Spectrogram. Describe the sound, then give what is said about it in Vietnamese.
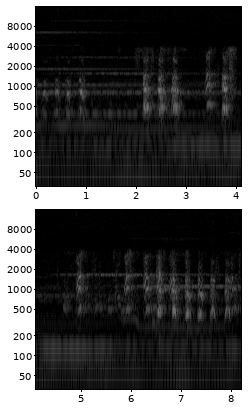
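Two dogs bark at night in irregular bursts of sharp barks and higher yips, with short gaps between clusters. A faint, steady low drone sits underneath. “Bỗng nhìn hai con chó, nó lại lên cơn, sủa lên inh ỏi.”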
